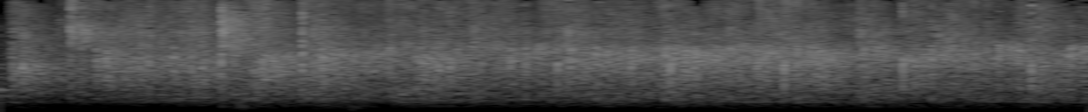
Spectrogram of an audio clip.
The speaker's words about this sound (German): Applaus.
